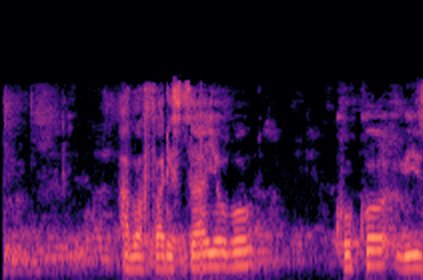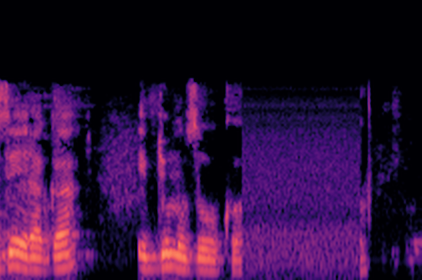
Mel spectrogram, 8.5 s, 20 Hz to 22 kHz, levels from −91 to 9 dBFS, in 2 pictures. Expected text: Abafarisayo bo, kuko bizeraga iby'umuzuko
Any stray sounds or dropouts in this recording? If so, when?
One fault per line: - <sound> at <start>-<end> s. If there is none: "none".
none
